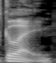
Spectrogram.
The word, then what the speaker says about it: Ghislaine: It's Ghislaine. Like, that is, yeah. But it's silent S.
